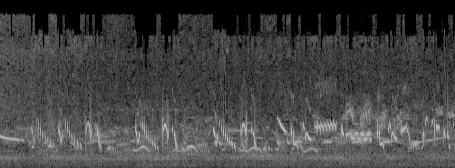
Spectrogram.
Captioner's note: birds singing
